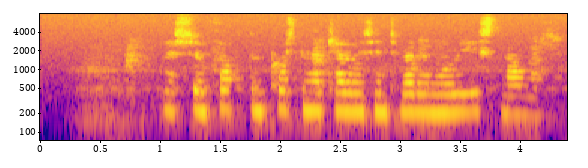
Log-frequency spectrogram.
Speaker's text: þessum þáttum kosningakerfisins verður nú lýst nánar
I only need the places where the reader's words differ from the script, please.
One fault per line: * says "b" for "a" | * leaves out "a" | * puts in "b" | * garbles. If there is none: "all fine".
all fine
